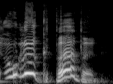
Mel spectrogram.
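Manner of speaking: sudden delight. Pretend. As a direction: get wildly distracted. Sudden distraction mid-speech.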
